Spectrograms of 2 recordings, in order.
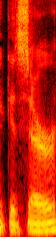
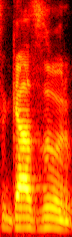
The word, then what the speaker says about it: Gazur: Um, but again, you know, ladies and gentlemen, this is Alexandre Gazer. Hopefully, I'm I'm pronouncing that right.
